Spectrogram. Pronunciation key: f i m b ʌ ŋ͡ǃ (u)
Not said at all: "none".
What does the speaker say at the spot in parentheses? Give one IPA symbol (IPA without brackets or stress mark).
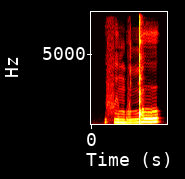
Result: o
